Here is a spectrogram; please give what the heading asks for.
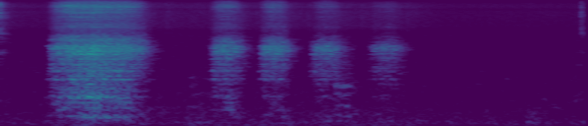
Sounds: Sniff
